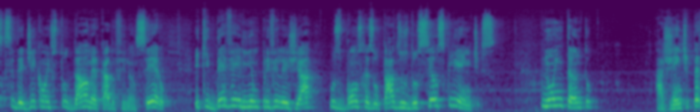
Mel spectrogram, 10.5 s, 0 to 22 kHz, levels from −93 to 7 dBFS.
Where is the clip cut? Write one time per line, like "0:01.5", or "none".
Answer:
none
